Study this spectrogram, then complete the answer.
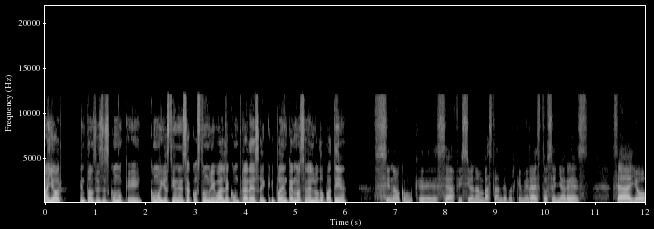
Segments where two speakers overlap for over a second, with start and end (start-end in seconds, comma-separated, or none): none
